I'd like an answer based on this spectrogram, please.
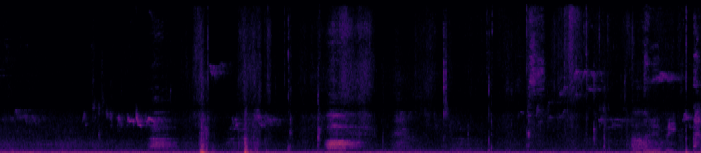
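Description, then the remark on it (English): A car door clunks open and shuts with a couple of sharp knocks as a woman is helped into the car on a hot morning, amid steady outdoor background noise, faint bird chirps and murmured voices. “Right, the door is directly in front of you, ma'am.”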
